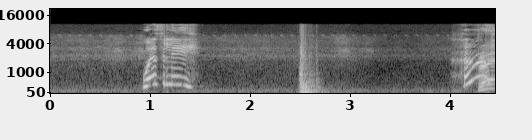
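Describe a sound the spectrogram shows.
A young woman shouts out.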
